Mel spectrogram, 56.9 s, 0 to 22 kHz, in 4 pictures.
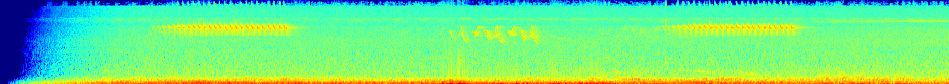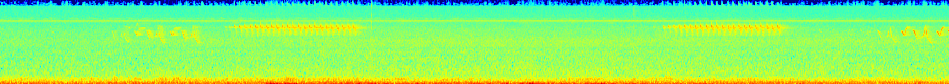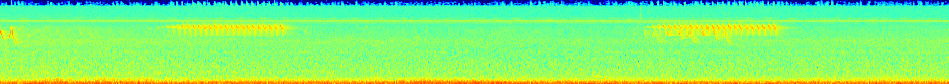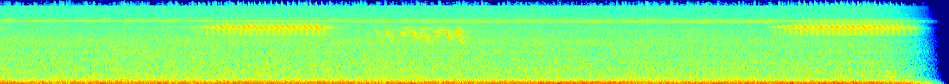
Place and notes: Grass Lake Sanctuary - Pond Sounds 2
Sitting on the dock, tree leaves and animal sounds...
